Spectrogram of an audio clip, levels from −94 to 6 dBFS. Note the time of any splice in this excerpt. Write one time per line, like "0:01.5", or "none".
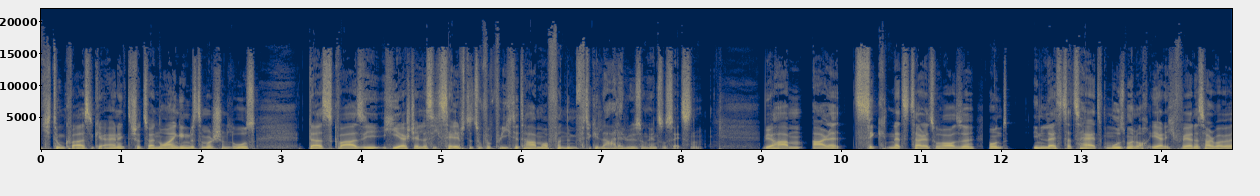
0:09.0
0:11.8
